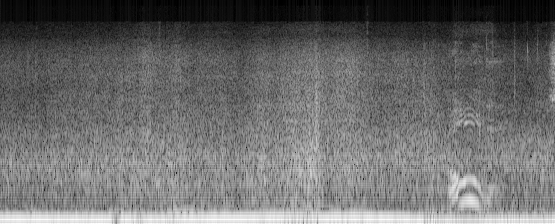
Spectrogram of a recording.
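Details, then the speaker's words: Copart-salvage Mini repaired, accelerating off the lights, dump valve off: deep, steady exhaust drone settling lower as revs ease, no rattles or blows; healthy, surprisingly muted exhaust. ">> It's quite muted still, actually. I I thought this exhaust would be really loud."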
